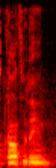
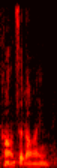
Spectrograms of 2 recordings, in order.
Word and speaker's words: Considine: Um, Miss Considine, um, you're here for your deposition. Do you understand that? Yes. I'm just a point. My name is pronounced Considine. Considine.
